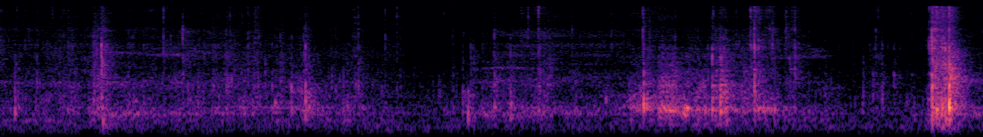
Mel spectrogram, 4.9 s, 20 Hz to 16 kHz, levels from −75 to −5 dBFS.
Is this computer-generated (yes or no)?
yes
